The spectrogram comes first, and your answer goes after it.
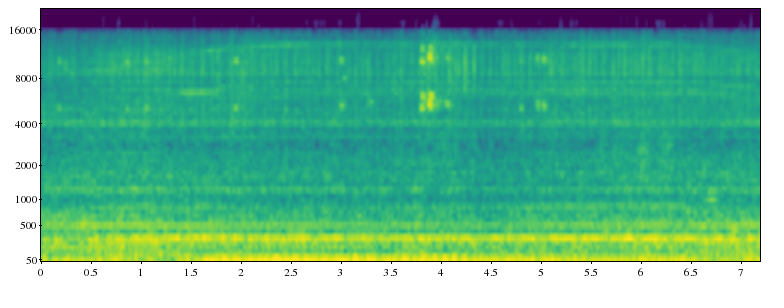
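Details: Inside Stagecoach Cumbria Optare Solo bus 47020 (PO51 WLK) on Service 30 Whitehaven to Workington, May 2015: constant loud mid-low drone over diesel running and road rumble; source not pinned down.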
